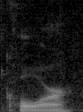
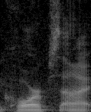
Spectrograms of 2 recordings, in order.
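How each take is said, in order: First: The word ends without a 'ps' sound. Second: The word ends with a 'ps' sound. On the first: The speaker calls it right. "I know it's core" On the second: The speaker calls it wrong. "I am trying so hard to not say corpse"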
